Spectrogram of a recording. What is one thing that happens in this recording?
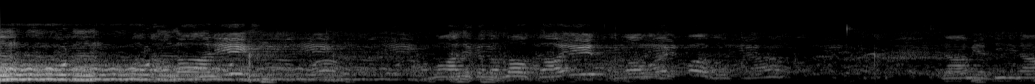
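An elderly man chants in a melodic voice through a microphone and loudspeakers.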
